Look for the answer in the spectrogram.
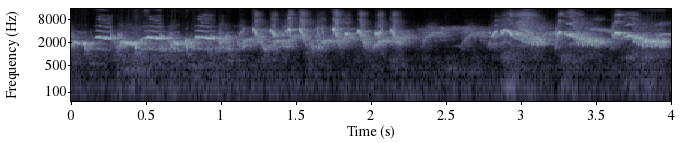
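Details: Caged Chinese hwamei singing while held in the hand, in fighting display with spread tail: dense, continuous warbling of varied whistled notes and quick slurs, loud throughout with barely a pause.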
